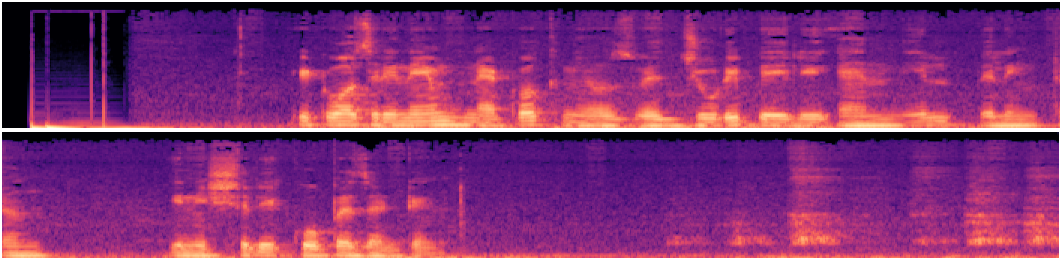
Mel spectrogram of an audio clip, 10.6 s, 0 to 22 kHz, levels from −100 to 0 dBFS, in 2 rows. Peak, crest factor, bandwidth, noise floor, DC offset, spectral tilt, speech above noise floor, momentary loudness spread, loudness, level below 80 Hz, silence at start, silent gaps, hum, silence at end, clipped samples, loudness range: 0 dBFS; 16 dB; 15.5 kHz; -38 dBFS; under 0.1%; -6 dB/octave; 23 dB; 22 LU; -16 LUFS; -32 dBFS; 0.15 s; none; none; 0 s; 0.1%; 6 LU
